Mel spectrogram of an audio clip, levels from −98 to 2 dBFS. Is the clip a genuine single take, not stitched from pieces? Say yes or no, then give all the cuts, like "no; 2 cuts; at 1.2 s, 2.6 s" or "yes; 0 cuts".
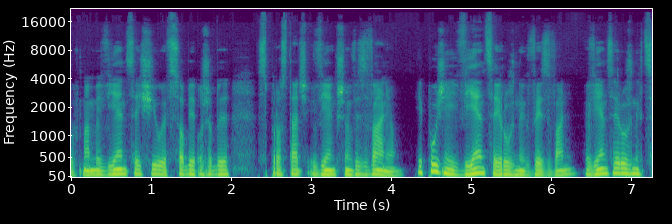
no; 2 cuts; at 1.6 s, 4.2 s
